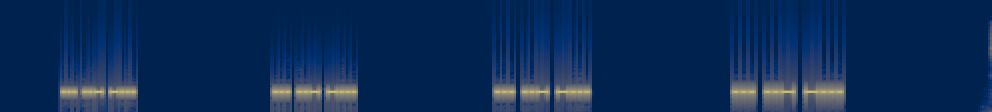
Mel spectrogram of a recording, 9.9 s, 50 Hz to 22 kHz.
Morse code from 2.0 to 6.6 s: SUB SUB

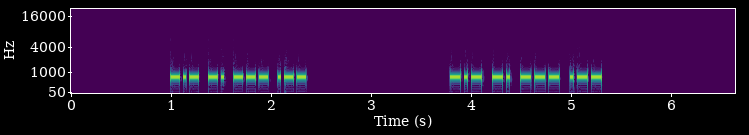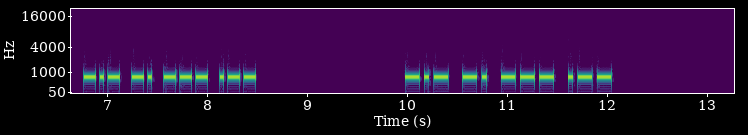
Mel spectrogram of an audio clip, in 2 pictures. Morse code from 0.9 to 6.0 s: KNOW KNOW

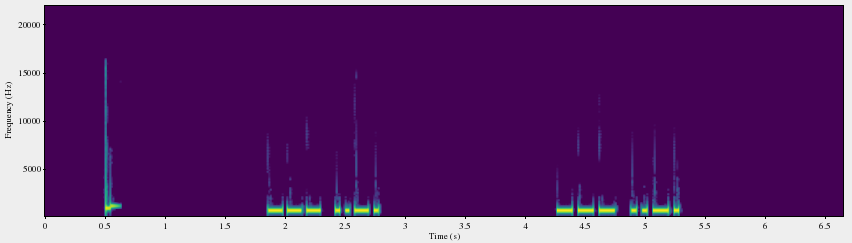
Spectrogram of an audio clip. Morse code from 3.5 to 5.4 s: OF

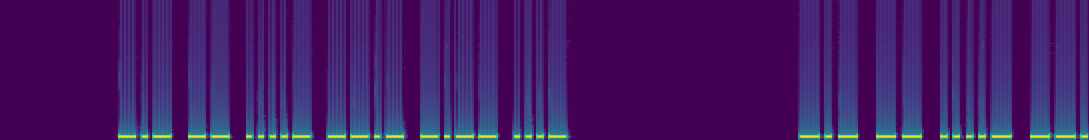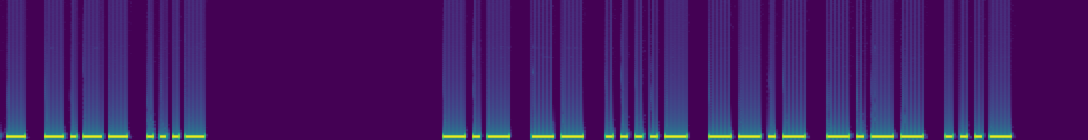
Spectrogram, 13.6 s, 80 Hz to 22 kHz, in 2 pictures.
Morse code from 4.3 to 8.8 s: KM4QYV

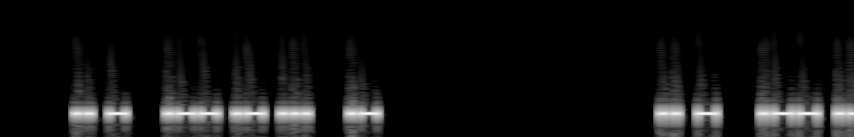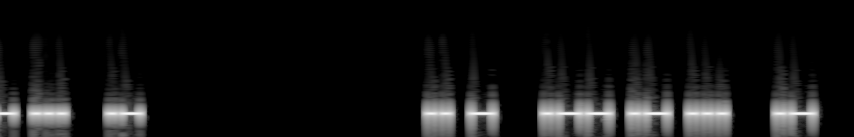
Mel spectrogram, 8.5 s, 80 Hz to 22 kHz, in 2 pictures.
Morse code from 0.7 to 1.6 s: WAS

